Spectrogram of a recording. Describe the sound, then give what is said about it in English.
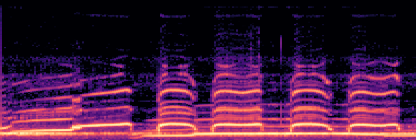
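A loon call played from an online search for loon sounds at night: a long, wavering wail that climbs in pitch, followed by four repeated, rising yodel-like notes over a steady lower tone. Loud and continuous, with no talking. “It says, I looked up loon and I was going to put sounds. And in the second search is sounds at night.”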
